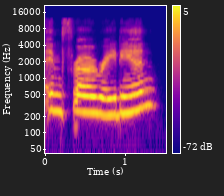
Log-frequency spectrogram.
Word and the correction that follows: infradian: infradian. – Infradian, yeah.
